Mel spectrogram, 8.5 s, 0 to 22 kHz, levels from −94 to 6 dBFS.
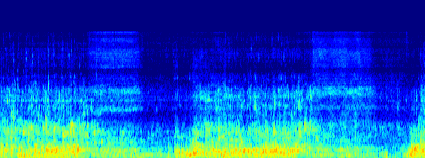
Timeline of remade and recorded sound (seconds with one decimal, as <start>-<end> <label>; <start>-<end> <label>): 0.0-3.8 recorded; 3.8-4.5 remade; 4.5-5.9 recorded; 5.9-8.1 remade; 8.1-8.5 recorded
